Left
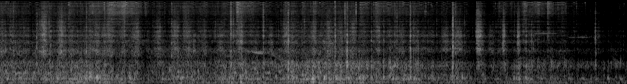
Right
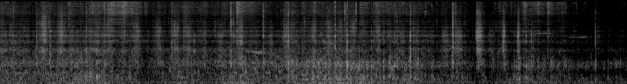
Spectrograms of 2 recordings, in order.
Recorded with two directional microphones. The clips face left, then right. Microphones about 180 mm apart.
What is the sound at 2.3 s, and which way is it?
Bird, 35° left (ahead or behind).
